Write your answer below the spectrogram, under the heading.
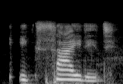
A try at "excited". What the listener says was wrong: Very good. Excited. Excited.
